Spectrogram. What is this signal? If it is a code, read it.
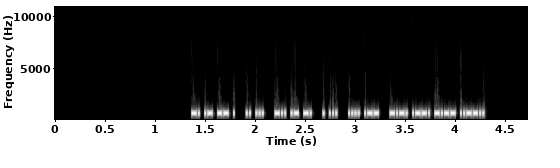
Morse code, heard as a keyed tone, about 79 wpm, 700 Hz. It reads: NAME IS DAN ES HW CPY?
